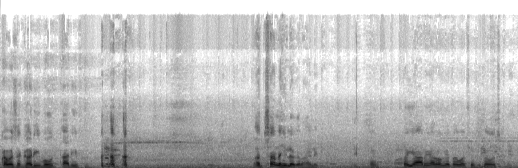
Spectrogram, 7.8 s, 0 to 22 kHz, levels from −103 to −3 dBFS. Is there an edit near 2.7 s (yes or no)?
no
